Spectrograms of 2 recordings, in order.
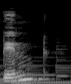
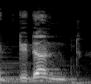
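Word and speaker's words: didn't: construction को ध्यान रखिए या तो आप डिंट या फिर डिडेंट दोनों तरीके से प्रोनाउंस कर सकते हैं मम्मी एकद साल में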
